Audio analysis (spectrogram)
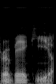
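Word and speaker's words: Rębecki: Apparently it's pronounced Rombecki, something like that. But I just call him Mateusz Rebecki, obviously.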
